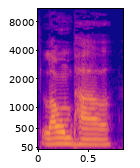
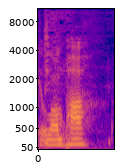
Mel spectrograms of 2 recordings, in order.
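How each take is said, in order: First: The name ends with a clear final L sound. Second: The name ends without a final L sound. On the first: This is an anglicised pronunciation. "It's Lompal to me" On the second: This is a guess at the original pronunciation. "I'm sure it's, like, Lompa or something like that"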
